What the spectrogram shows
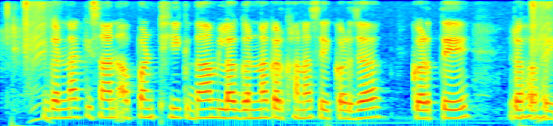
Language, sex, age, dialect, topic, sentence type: Magahi, female, 36-40, Western, agriculture, statement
